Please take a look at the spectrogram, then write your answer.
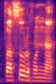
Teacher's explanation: حرف صفریہ whistling sound ہے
